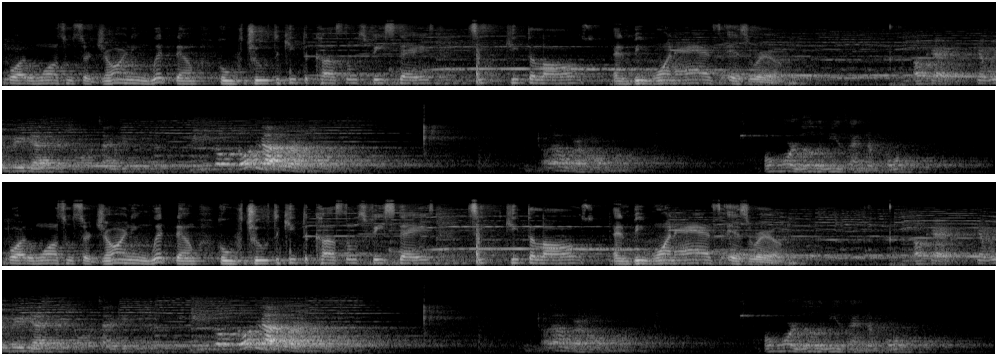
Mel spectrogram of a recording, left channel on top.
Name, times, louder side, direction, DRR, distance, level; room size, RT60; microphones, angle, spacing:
voice 1, 0.0-8.0, right 3 dB, 25° right, 13 dB, 0.4 m, -30 dB
sound 1, 3.0-13.5, right 1 dB, 90° right, 2.9 m, -40 dB
voice 2, 9.1-11.2 11.8-13.4 15.4-16.2, equal, 5° right, -7 dB, 2.6 m, -29 dB
voice 3, 17.6-18.9, equal, 15° left, -1 dB, 1.6 m, -36 dB
24.0 x 13.5 x 2.8 m, 2.5 s
head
